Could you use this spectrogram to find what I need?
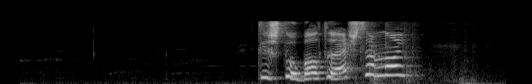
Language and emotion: Russian, angry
